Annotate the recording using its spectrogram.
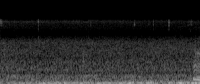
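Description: Distant waterfall, the Upper Falls of the Tahquamenon River, heard as a steady, even rush of falling water with a low rumble underneath.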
